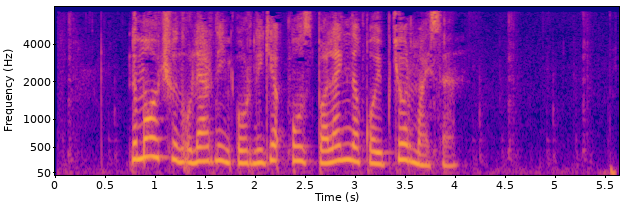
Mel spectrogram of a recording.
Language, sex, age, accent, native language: Uzbek, female, 19-29, Andijon, Uzbek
